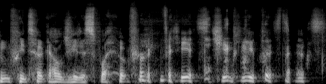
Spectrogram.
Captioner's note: laughing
